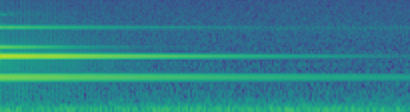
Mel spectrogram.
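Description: A single bright bell ding, struck just before and ringing out with a clear tone that fades away over about a second and a half.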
